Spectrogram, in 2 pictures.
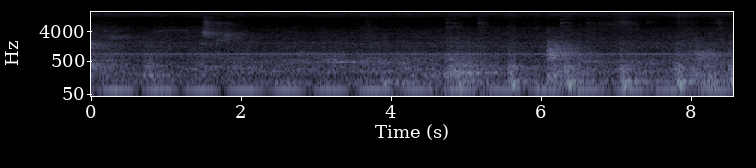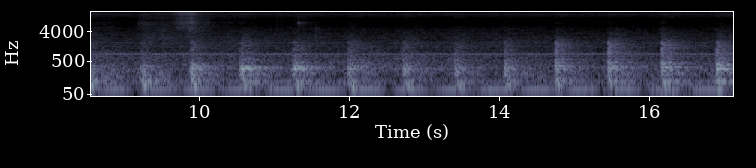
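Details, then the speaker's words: Korotkoff sounds while the blood pressure cuff deflates: silence, then rhythmic tapping that begins at 116 mmHg and continues through its phases until it disappears at 90 mmHg; blood pressure 116/90. "You will hear nothing until the first carotid cough sound appears at 116 millimeters of mercury. The various phases of carotid cough sounds will be heard until their disappearance at 90 millimeters"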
